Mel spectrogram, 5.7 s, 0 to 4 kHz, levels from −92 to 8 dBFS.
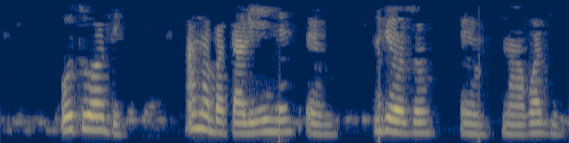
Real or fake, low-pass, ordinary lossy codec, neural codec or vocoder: real; 3.6 kHz; MP3, 16 kbps; none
